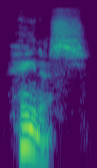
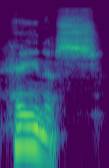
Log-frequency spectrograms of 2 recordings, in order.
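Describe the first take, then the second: First: The first vowel is a long A sound. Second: The same.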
